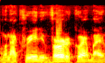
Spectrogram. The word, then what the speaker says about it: Virdiko: people I met wouldn't they don't know how to pronounce it as vertical you know so anyway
